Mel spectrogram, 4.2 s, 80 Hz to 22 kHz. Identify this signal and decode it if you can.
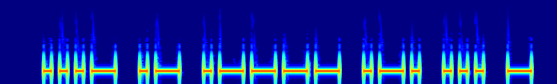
Morse code, heard as a keyed tone, about 20 wpm, 700 Hz. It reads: VA1RST
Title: Call Signs Repeated 2x - 20wpm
